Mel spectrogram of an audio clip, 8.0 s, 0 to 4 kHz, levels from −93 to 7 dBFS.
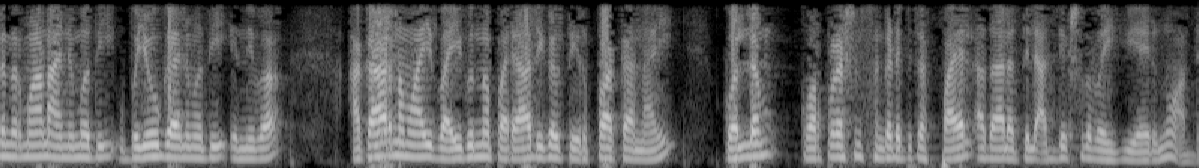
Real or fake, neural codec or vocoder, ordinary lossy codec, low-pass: real; none; none; 3.6 kHz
